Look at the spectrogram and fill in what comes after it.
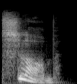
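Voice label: "slob", British English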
